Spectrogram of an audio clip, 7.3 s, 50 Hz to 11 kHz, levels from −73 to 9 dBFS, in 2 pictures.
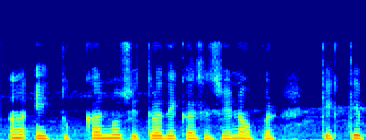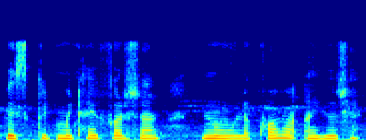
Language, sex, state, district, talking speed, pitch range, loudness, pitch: Gujarati, female, Gujarat, Valsad, 140 wpm, 215-230 Hz, -16 LUFS, 220 Hz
